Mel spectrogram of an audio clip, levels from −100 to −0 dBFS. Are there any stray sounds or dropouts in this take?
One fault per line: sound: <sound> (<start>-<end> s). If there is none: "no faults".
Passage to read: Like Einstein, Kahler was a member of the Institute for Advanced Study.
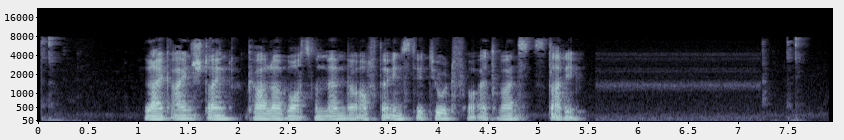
no faults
